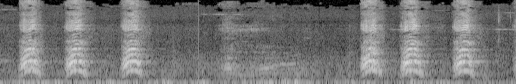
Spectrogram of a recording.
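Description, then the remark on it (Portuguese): A sniffer dog, Acha, moving over suitcases on a baggage belt at Jomo Kenyatta International Airport in Nairobi, barks in quick, evenly spaced yelps, three in a row, then a soft whimpering whine in the pause before four more sharp barks follow. “No leste de África, uma nova equipa de cães de rastreio juntou-se ao combate.”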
